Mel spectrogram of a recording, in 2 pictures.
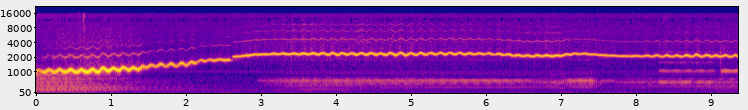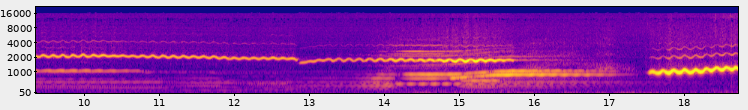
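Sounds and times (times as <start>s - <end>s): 
man whistling a slow sustained melody: 0.0s - 18.7s
soft orchestral accompaniment: 2.8s - 17.6s.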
